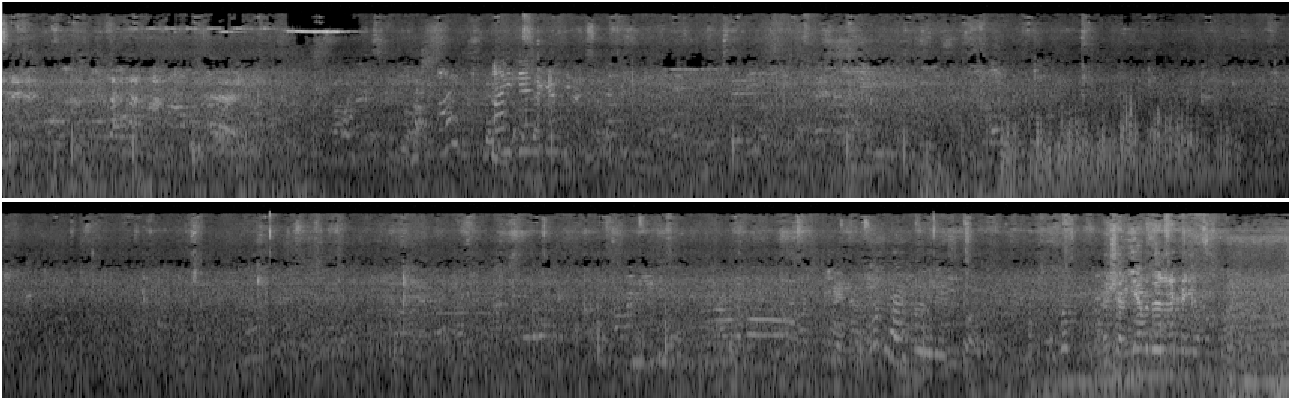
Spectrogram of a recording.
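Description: A crowd of passers-by murmurs and chatters nearby.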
